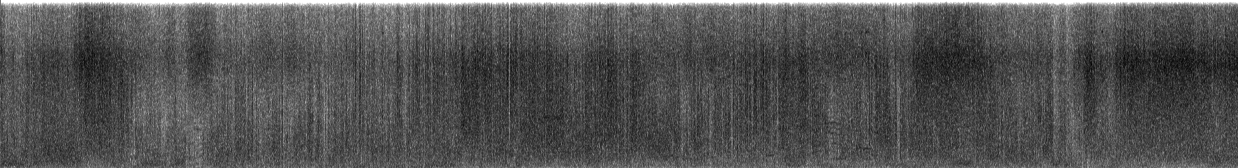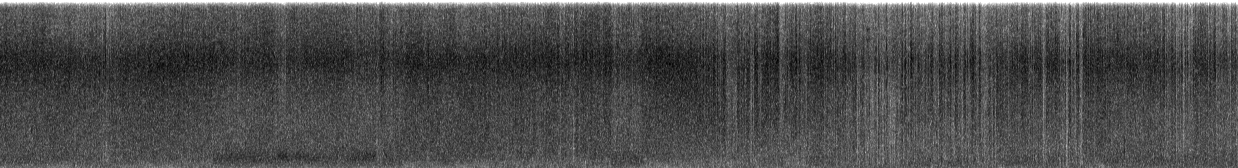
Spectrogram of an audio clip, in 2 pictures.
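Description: Cyclone-strength wind and driving rain blasting the microphone: a loud, unbroken rushing noise that never lets up.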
